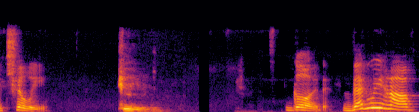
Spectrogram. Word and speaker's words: Chile: not like Chile but Chile and when we have uh we have it sound the exact same as chili chili chili three different words sound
